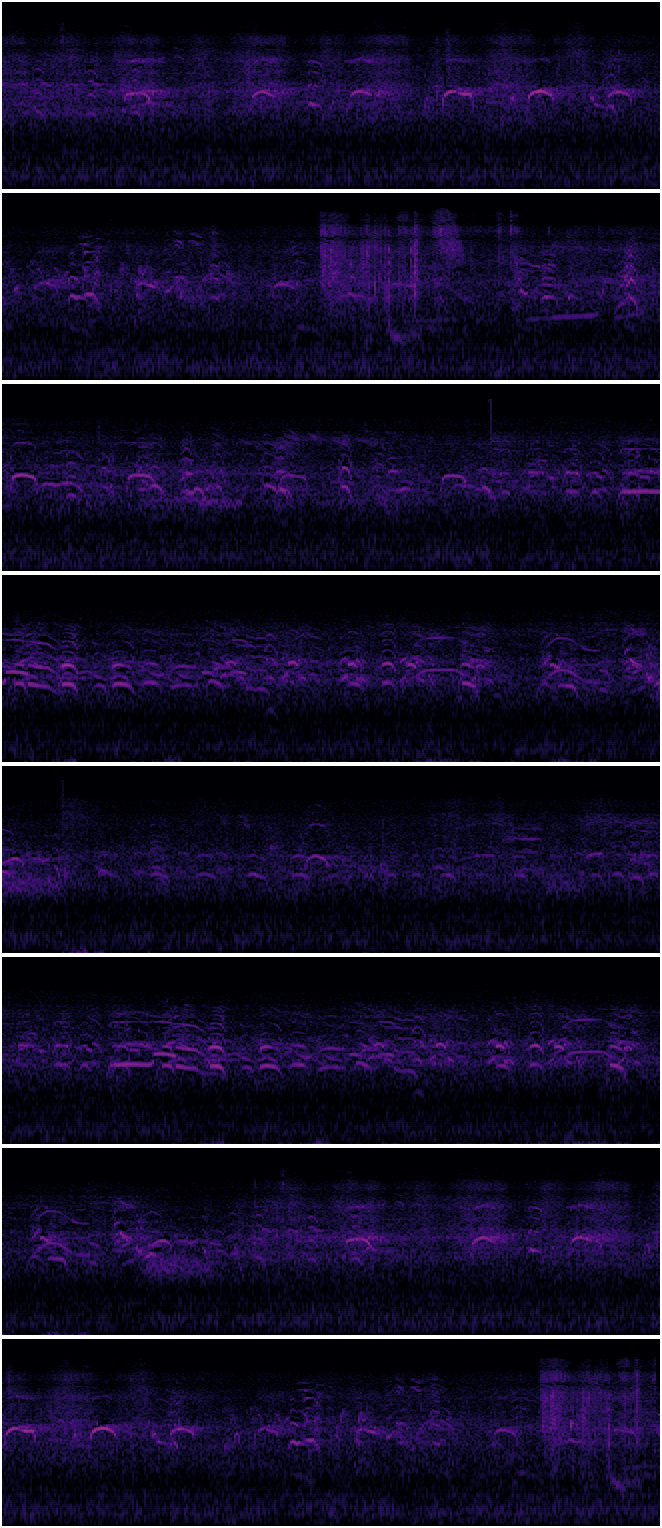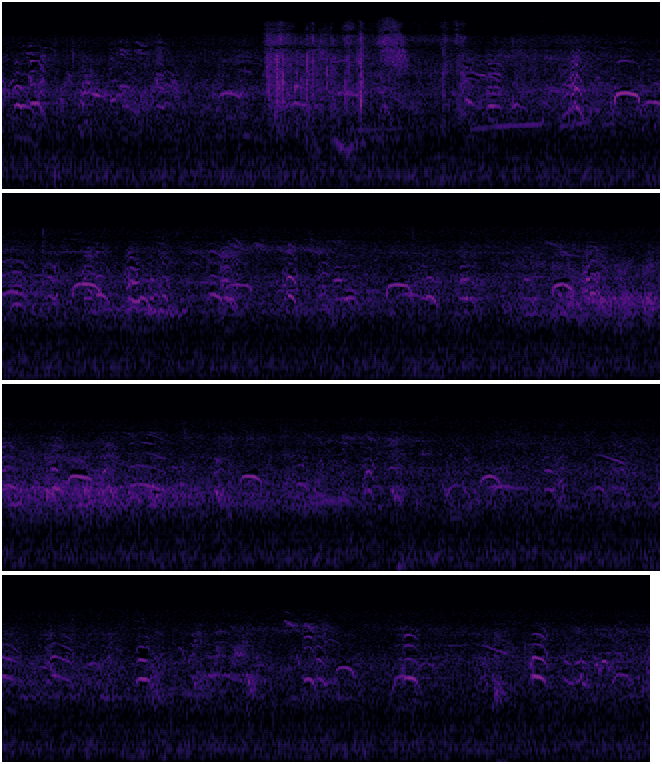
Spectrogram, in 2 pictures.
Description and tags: Riverside Birds
I recorded this on the River Spey in Scotland in June. You can hear an assortment of birds calling and squawking
Chirping, Birdsong, birds-calling, Atmosphere, riverbank-sounds, Park, Nature, birds-chirping, Environment, Noises, Field-Recording, Chattering, riverbank, birds-squawking, Forest, Birds, squawking, Bird, Peaceful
